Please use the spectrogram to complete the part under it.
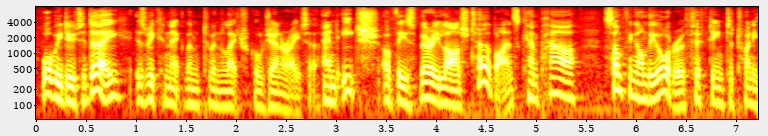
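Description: A man in his thirties speaking as an academic, explaining things in a measured, articulate way to camera. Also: fairly low pitch. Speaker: academic engineering professor. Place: small office or meeting room indoors. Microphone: clip-on lapel mic.

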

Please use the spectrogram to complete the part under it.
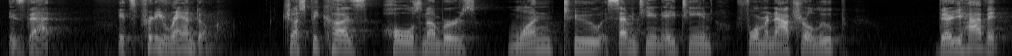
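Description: A man in his forties hosting an opinionated commentary vlog from a small home office, talking close into a boom mic in a sarcastic, argumentative way. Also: fairly bright tone. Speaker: host. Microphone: studio mic on boom, close.

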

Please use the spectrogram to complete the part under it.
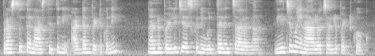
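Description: A woman's voice: medium pitch, steady tone, fast, lightly acted. A woman voicing a fierce, indignant young woman. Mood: angry. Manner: sharp, indignant. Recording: roomy echo.

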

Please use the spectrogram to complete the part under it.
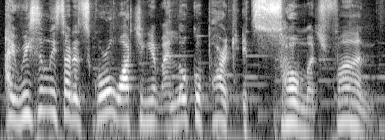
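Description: Excitable high-voiced young man joking around. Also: moderate pace, soft background music. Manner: excitable, teasing, comically overemotional. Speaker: sketch comedy actor. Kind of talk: comedic sketch banter.

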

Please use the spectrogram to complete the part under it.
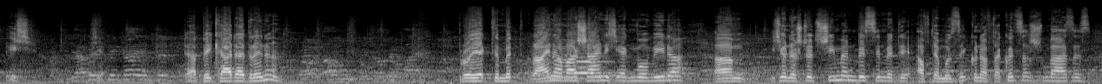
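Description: A man's voice: fairly high pitch, fairly even intonation, normal speed, pauses often. A middle-aged man giving casual interview answers into a handheld microphone at an event. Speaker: ring announcer interviewed. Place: indoor boxing hall, at a sponsor wall. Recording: music behind the voice. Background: music.

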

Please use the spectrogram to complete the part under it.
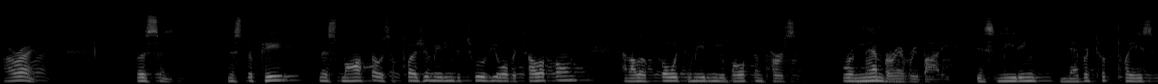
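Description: An actor playing a smooth, confident male sports agent in a video game cutscene, talking in a persuasive, conspiratorial way. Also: a little high, fairly even intonation, normal speed, lightly acted. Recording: distant voice from game audio.

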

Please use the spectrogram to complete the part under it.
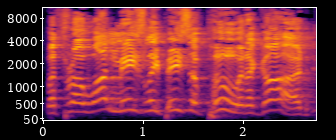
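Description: A manic clown supervillain for a comic-book radio play. The voice is extremely high and sharp, swinging wildly up and down. The delivery is cackling, theatrical and gleefully mocking. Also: male voice, lively intonation, moderate pace, heavily acted. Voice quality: shrill, cackling.

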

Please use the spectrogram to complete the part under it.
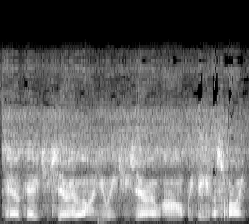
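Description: A man's voice: medium pitch, fairly even intonation, fairly quick. A man making a ham radio call, heard over a radio receiver, talking unhurriedly with hesitations and spelling out call signs. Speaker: amateur radio operator. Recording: muffled, hissy radio receiver audio.

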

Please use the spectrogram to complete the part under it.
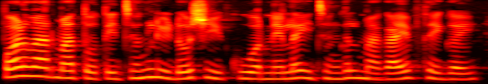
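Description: A woman narrating a folk tale in a steady, read-aloud storytelling manner. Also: on the high side, fairly quick, dull audio.

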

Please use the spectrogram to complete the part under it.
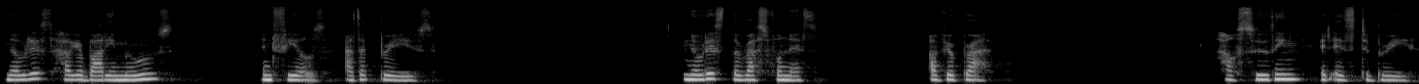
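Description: In a mid-range voice, a woman narrates a guided sleep meditation the way one would tell a sleep story. Her delivery is calm, soft and leisurely with breathy phrase endings, and each line is followed by a long reverberant tail.

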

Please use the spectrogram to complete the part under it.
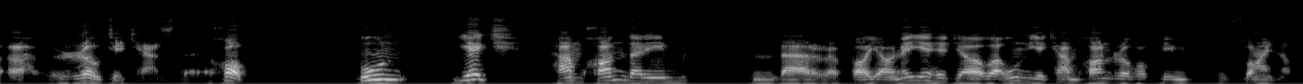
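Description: A man's voice: mid-range voice, sharp tone. A man lecturing on English phonetics, explaining step by step with frequent hesitation fillers. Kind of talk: university lecture.

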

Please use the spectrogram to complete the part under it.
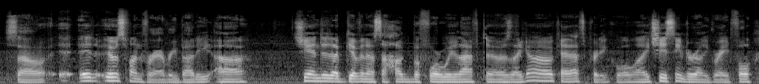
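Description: A man of medium pitch talks fast with fairly even intonation, slight background noise in the clip. Narrating a gaming video, he tells a personal story in a casual, rambling way, hesitating often, repeating himself, and quoting dialogue.

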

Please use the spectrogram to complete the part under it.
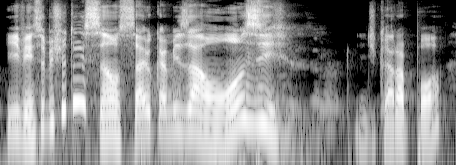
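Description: Animated Brazilian male football commentator. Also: high-pitched, normal speed, dry recording. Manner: informal, colloquial. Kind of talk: live football match commentary.

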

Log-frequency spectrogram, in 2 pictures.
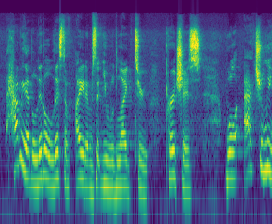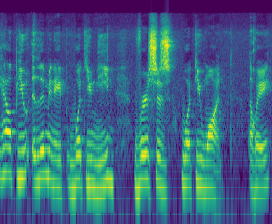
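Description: A man's voice: high voice, darkish tone. A man in his thirties with a Filipino accent, talking earnestly to the camera as a personal finance vlogger and often checking in with "okay?". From Philippines. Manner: gestures with his hands while talking. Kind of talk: talking to camera, mixing English and Tagalog. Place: small indoor room, seated in front of a couch.

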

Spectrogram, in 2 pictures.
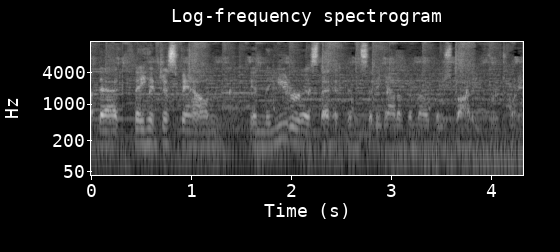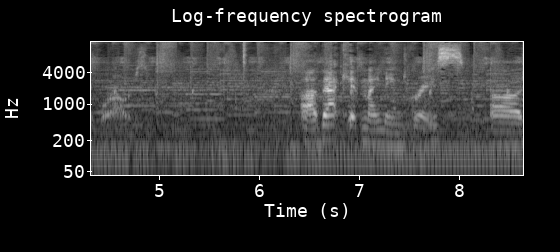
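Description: A woman's voice: on the low side, poor audio. Chatty woman vlogging while driving. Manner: chatty, rambling, frequent "uh" fillers and restarts. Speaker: kitten rescuer and vlogger. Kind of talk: casual vlog update while driving. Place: inside a car, driving. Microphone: phone camera mounted on the dashboard.

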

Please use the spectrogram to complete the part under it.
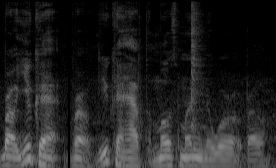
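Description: A young man streaming from his bedroom, reacting to a video and joking loudly with his chat. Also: lowish voice, fast talker, slight background noise. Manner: loud, joking, talks to chat. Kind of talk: casual live-stream commentary. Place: small bedroom at home.

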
